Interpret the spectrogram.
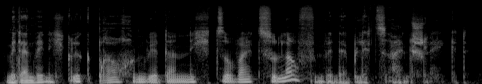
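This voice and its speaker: A man playing a shrewd old monk from a storybook, gruff and calm. He talks low and quietly, slowly weighing each word. The recording is dry and close. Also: no echo, full character voice. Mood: urgent.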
